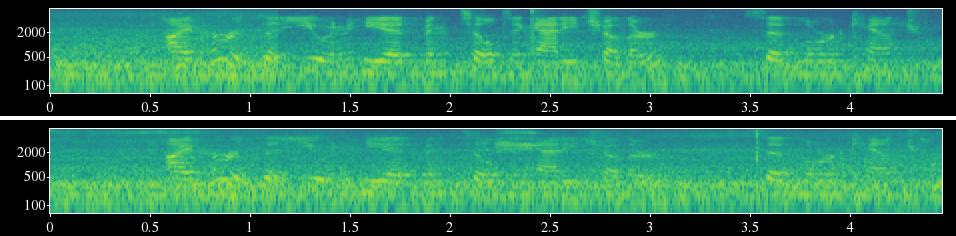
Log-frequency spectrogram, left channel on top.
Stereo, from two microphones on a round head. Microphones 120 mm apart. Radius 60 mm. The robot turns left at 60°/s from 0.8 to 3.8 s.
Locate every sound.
0.6 s a woman speaking: straight behind, 1.2 m; by 4.4 s straight ahead, 1.2 m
